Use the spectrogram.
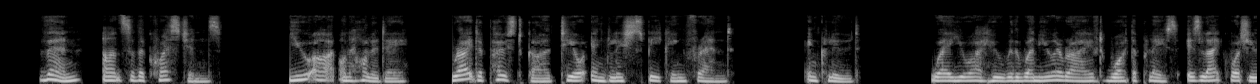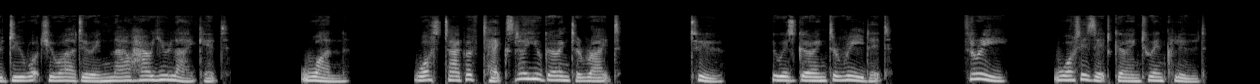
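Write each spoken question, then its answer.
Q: What type of text are you going to write?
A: A postcard

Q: Who is going to read it?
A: My English-speaking friend

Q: What is it going to include?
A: Where you are, who with, when you arrived, what the place is like, what you do, what you are doing now, how you like it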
